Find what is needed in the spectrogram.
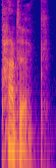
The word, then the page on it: paddock: British English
